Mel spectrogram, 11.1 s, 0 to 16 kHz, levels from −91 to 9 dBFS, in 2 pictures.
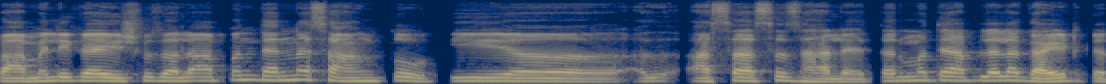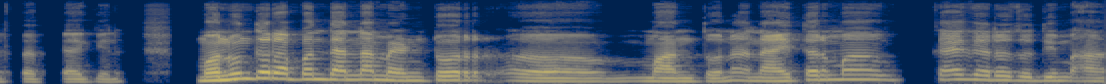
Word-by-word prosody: Family 145 +3 +1
काही 155 -1 +3
issue 140 +3 -5
झाला, 155 +1 -1
आपण 195 +5 -6
त्यांना 185 +2 -1
सांगतो, 145 -4 -3
की 145 +2 -4
अ, 140 - 0 0.9
असं-असं 145 +4 -1
झालंय. 125 -5 -3
तर 155 - -2
मग 175 +2 -6
ते 180 - 0
आपल्याला 170 +1 +1
गाईड 135 +3 +3
करतात, 125 -2 -6
काय 115 -1 -3
केलं. 110 0 -11 0.4
म्हणून 190 +10 +7
तर 265 -1 +8
आपण 225 -2 +4
त्यांना 200 0 +4
मेंटर 175 -1 +1
अ, 135 -5 -2 0.2
मानतो 135 -1 0
ना, 170 +4 -3
नाहीतर 150 +5 +3
मग 205 -1 -1 0.2
काय 210 +1 +1
गरज 185 -4 -1
होती 160 0 -3
म 140 -1 -4
155 Hz, 180 wpm, -21 LUFS, 140-180 Hz, 0.9 s, तर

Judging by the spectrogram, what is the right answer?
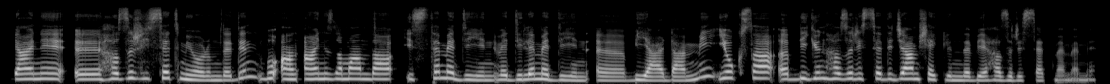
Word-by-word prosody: Yani, 250 +1 +3
eee, 235 0 +2
"Hazır 260 +5 0
hissetmiyorum." 240 -8 0
dedin. 275 - -3
Bu 280 - +2
a 240 -1 +5
aynı 250 +1 +4
zamanda 250 0 +2
istemediğin 220 -5 -1
ve 215 -2 0
dilemediğin, 205 -6 +1
eee, 180 -1 -3
bir 210 +4 -2
yerden 180 -1 +1
mi 255 - -2
yoksa, 285 -1 +2
eee, 240 - +3
bir 270 +4 -1
gün 275 +3 -1
hazır 260 0 -1
hissedeceğim 255 0 +1
şeklinde 195 -6 -3
bir 190 0 -1
hazır 190 -1 -4
hissetmeme 175 - -9
mi? 210 0 -13
240 Hz, 145 wpm, -22 LUFS, 195-255 Hz, -, a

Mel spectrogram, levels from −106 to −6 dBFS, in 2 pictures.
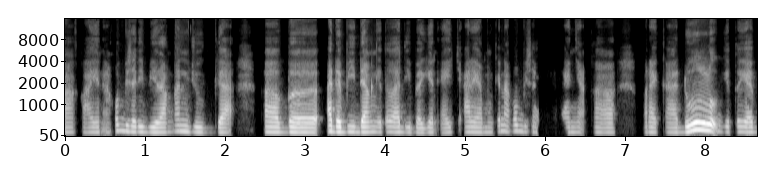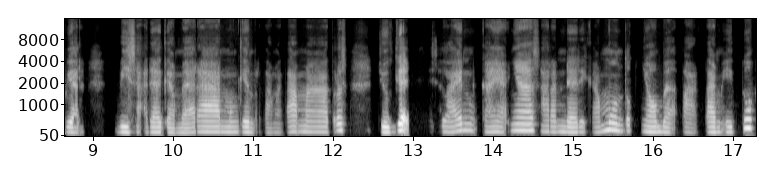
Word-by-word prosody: klien 150 +1 -9
aku 185 - -8
bisa 175 -3 -1
dibilang 150 -1 -1
kan 180 0 -4
juga, 145 -1 -3 0.4
eee, 155 -1 +3
be 145 -2 +4
ada 165 -2 +7
bidang 155 -1 +2
gitulah 150 0 -2
di 145 - -7
bagian 140 +1 -4
HR 145 +2 -8
yang 145 - -9
mungkin 150 +5 -10
aku 185 - -5
bisa 160 -1 -13 0.4
tanya 150 0 -10
ke 150 - -12 0.6
mereka 150 -1 -8
dulu 200 +7 +11 0.2
gitu 160 +1 -7
ya, 155 -1 +1
biar 150 -2 -2 0.4
bisa 155 0 -2
ada 150 0 -2
gambaran 150 +3 -2
mungkin 155 -2 -3
pertama-tama. 160 +3 -7
Terus 200 +1 -2 0.4
juga 150 +6 +4
di - - -62 0.2
sisi 160 +1 -35
lain 185 +6 -2 0.2
kayaknya 165 +5 -5 0.2
saran 165 -2 -8
dari 150 0 -2
kamu 155 +9 -3
untuk 180 0 -9
nyoba 160 -4 -3
part 145 -2 -12
time 155 -1 -3
itu, 155 - -7
155 Hz, 155 wpm, -23 LUFS, 150-165 Hz, 0.6 s, dulu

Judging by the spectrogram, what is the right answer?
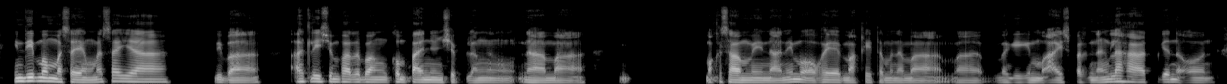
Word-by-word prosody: hindi 150 +2 +7
man 155 -2 +6
masayang-masaya, 120 +1 +2 0.4
'di - - -2
ba, 100 0 +1 0.3
at 130 0 +1
least 135 -1 +3
yung 125 - -2
para 120 -1 +3
bang 110 -2 +1
companionship 110 -2 +1
lang 95 +2 -3 0.3
na 100 -3 +1
ma 90 -2 -3 1.2
makasama 100 -1 +2
yung 95 0 -1
nanay 100 +5 -1
mo. 115 - +2
O - - -9
kaya 105 -1 +1
makita 95 0 -5
mo 95 - -4
na 95 - -4
ma 90 -2 -3
ma 95 -1 -8 0.2
magiging 100 0 -5
maayos 100 +1 -1
pa 105 - -4
rin 100 - -6
ang 115 +4 -1
lahat, 120 -5 +2
ganoon. 100 -4 -4
105 Hz, 155 wpm, -24 LUFS, 95-120 Hz, 1.2 s, hindi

